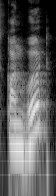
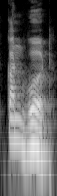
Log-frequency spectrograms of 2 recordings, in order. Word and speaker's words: convert: And in the very same way, if you see the stress pattern analysis, it's convert. The stress is on the first part, whereas second is convert. So the noun would be convert.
